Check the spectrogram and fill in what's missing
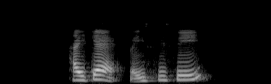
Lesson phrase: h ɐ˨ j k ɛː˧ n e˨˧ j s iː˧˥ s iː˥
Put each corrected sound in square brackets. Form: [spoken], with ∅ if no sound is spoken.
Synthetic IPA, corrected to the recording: h ɐ˨ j k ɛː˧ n e˨˧ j s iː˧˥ s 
